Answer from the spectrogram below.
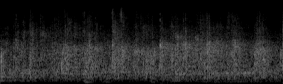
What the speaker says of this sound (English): Another round of applause for our speakers on stage.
